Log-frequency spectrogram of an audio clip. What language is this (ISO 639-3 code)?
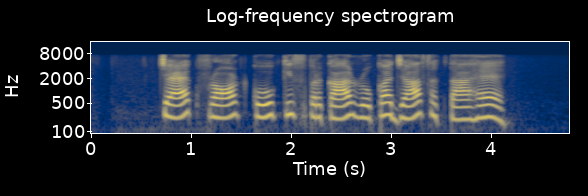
hin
